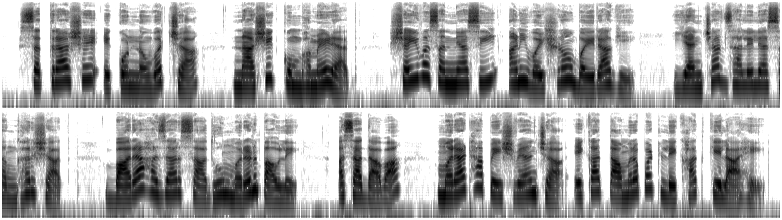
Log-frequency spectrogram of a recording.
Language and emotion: Marathi, neutral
